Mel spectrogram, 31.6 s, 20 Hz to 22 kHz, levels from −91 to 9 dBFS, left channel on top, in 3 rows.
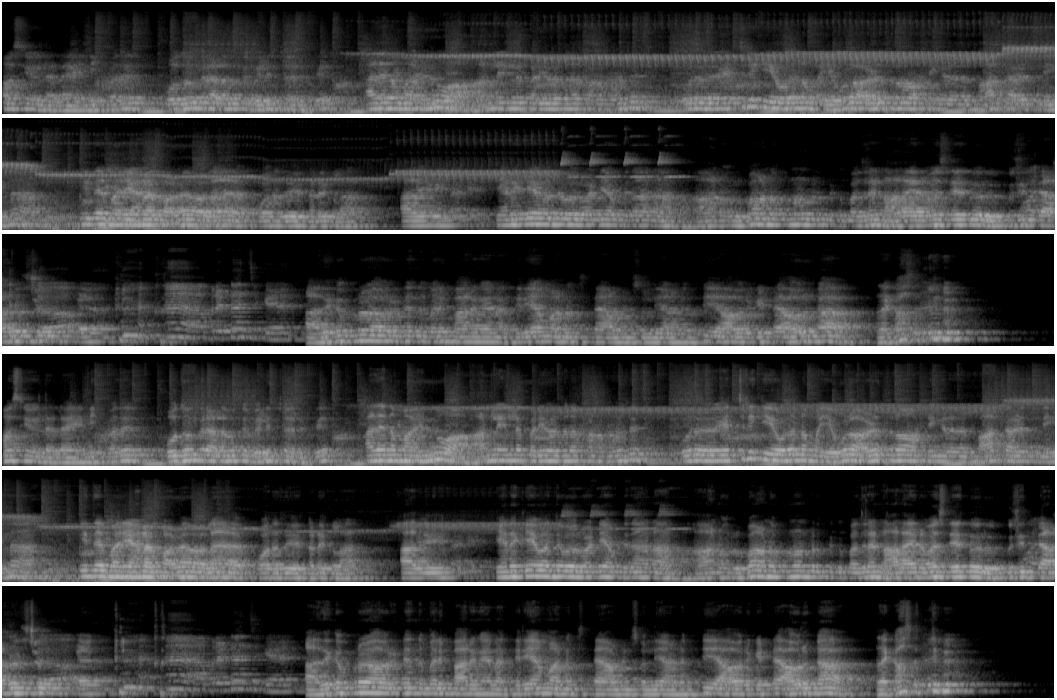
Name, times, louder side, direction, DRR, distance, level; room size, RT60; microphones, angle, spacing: voice 1, 0.0-1.4 1.6-3.3 3.6-6.4 6.8-10.9 11.3-14.1 14.5-15.0 15.5-21.6 21.8-22.0 24.1-29.5 29.8-30.5, right 3 dB, 70° right, 4 dB, 0.4 m, -33 dB
sound 1, 0.6-12.8, right 1 dB, 50° right, 0.9 m, -44 dB
Bird vocalization bird call bird song, 3.4-17.4, left 5 dB, 75° left, 0.4 m, -47 dB
voice 2, 3.9-4.6 11.5-12.1 14.7-15.4 20.7-24.0 30.2-30.5, left 1 dB, 25° left, -1 dB, 0.6 m, -44 dB
3.1 x 3.1 x 2.8 m, 1.0 s
head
